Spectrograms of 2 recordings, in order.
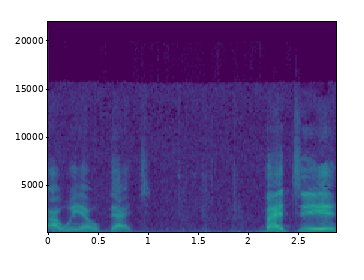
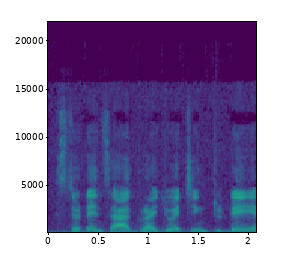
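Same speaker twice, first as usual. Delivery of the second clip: ordinary talk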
